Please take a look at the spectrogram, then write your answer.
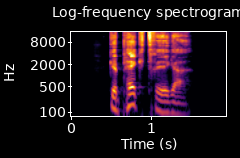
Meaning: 1. porter, luggage carrier 2. rack, luggage rack (frame on a vehicle that enables fastening of luggage)
- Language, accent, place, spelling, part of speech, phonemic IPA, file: German, Germany, Berlin, Gepäckträger, noun, /ɡəˈpɛkˌtʁɛːɡɐ/, De-Gepäckträger.ogg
